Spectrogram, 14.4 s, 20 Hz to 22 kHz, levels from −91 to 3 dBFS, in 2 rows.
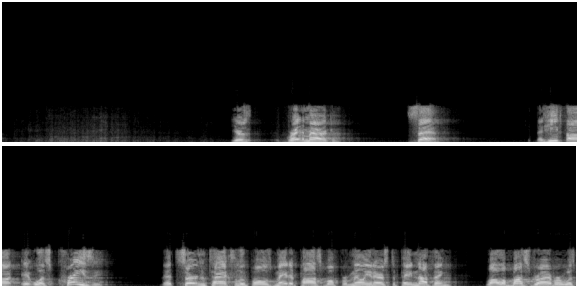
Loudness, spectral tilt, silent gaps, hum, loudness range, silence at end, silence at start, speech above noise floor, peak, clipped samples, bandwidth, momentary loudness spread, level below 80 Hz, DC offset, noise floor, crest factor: -21 LUFS; -5.5 dB/octave; none; none; 5 LU; 0 s; 2.9 s; 62 dB; -6 dBFS; under 0.1%; 6.2 kHz; 11 LU; -58 dBFS; under 0.1%; -83 dBFS; 16 dB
